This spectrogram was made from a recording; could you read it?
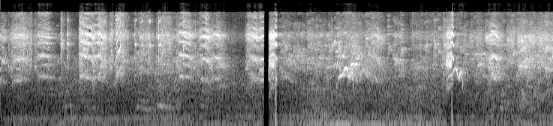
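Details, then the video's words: Parrots giving loud, harsh squawks, a dense overlapping chorus of rasping high calls with sharp bursts throughout, plus a brief click and dropout near the middle. "Extreme noise of parrots"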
